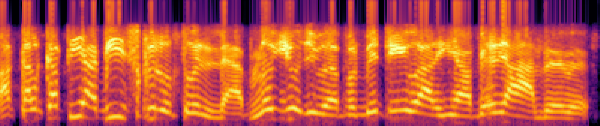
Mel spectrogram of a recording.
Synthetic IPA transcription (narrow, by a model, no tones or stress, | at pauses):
akəlkət̪ijabiskilot̪olːablojod͡ʒebeəpənbeʈijoaɾijãbʱed͡ʒad̪ebe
